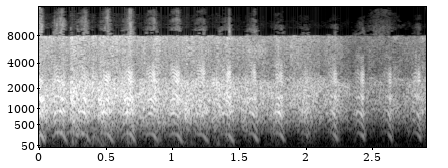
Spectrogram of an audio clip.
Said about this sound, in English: That deserves a roaring round of applause.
